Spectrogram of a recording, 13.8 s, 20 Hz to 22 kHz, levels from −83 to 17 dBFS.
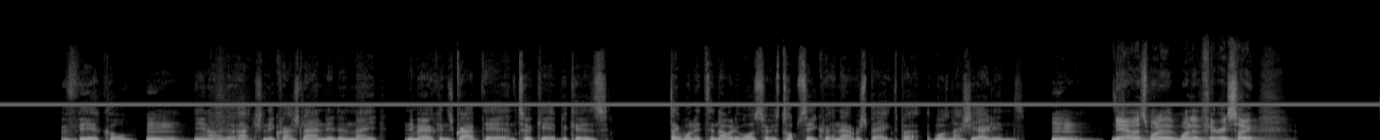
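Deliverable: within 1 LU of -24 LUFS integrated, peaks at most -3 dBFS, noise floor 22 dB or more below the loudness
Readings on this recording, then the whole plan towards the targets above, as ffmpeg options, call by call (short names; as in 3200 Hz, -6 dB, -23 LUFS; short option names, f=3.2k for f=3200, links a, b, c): steady tone 5700 Hz; tone level -43 dBFS; loudness -32.0 LUFS; peak -15.0 dBFS; loudness target -24.0 LUFS
-> -af "bandreject=f=5.7k:w=30"
-af "volume=8dB"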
